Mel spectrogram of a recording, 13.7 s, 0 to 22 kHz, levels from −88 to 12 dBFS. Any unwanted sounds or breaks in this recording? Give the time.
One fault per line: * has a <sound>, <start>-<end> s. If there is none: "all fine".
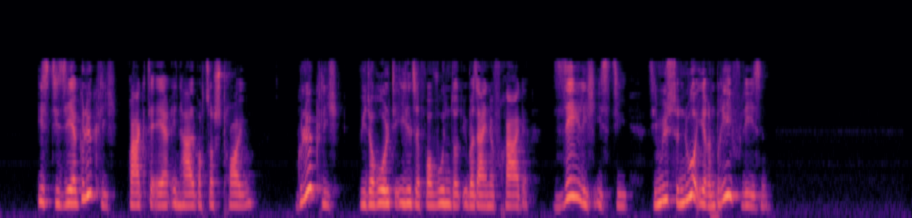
all fine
